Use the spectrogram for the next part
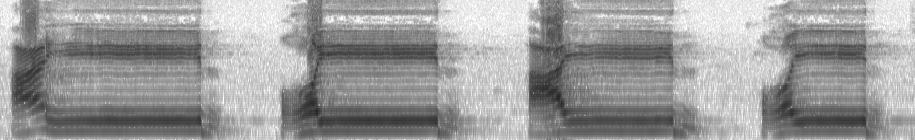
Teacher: কণ্ঠনালীর মধ্যখান থেকে এই উচ্চারণটা আসতে হবে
